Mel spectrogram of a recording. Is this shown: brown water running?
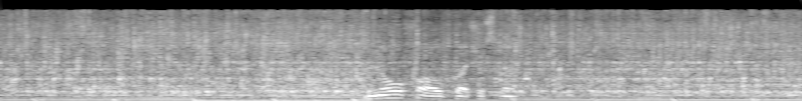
yes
